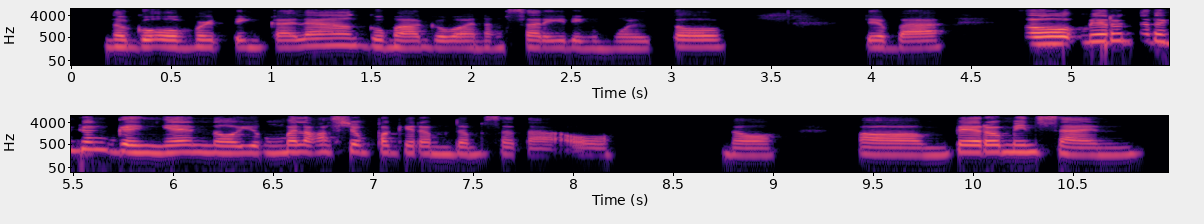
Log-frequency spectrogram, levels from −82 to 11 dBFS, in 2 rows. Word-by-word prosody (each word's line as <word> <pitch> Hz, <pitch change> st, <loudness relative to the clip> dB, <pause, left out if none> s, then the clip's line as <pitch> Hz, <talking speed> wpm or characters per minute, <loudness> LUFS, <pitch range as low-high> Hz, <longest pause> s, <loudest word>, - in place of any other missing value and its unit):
nag-o-overthink 195 Hz, -1 st, -2 dB
ka 185 Hz, -, 0 dB
lang, 225 Hz, +2 st, +1 dB
gumagawa 180 Hz, -2 st, -1 dB
ng 175 Hz, -, -12 dB
sariling 180 Hz, -2 st, -5 dB
multo, 180 Hz, +4 st, -4 dB, 0.7 s
di 185 Hz, -, -1 dB
ba? 175 Hz, +1 st, -1 dB, 0.4 s
So, 265 Hz, +1 st, +9 dB
meron 340 Hz, +1 st, +4 dB
talagang 315 Hz, -5 st, -1 dB
ganyan, 225 Hz, 0 st, +3 dB
no, 210 Hz, -, +2 dB
yung 215 Hz, 0 st, -3 dB
malakas 230 Hz, 0 st, +1 dB
yung 225 Hz, -, -15 dB
pakiramdam 200 Hz, -4 st, -4 dB
sa 190 Hz, -2 st, -8 dB
tao, 170 Hz, +1 st, -8 dB, 0.5 s
no? 170 Hz, -1 st, -3 dB, 0.4 s
Um, 180 Hz, -1 st, +1 dB
pero 230 Hz, +2 st, +7 dB
minsan, 195 Hz, -6 st, -1 dB
195 Hz, 130 wpm, -23 LUFS, 180-225 Hz, 0.7 s, So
